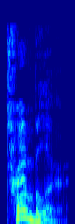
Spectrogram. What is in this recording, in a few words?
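"trembler", British English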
